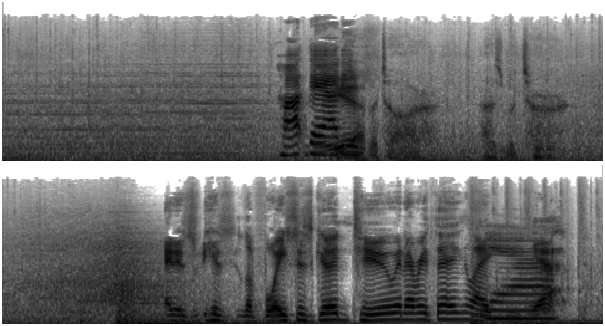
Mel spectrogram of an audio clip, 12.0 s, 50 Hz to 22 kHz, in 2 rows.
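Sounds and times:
quiet soundtrack music: 0.0s - 5.9s, 7.6s - 12.0s.

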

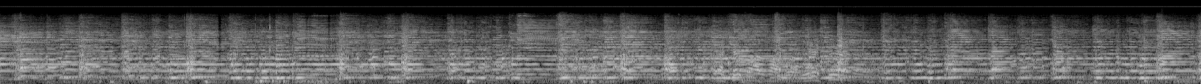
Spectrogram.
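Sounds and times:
plucked lutes playing rapidly: 0.0s - 12.0s.

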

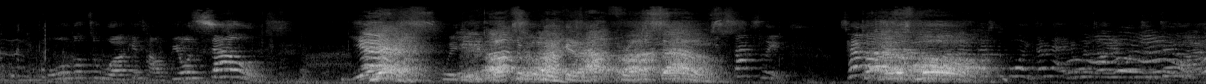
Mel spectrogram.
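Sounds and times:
crowd shouting in unison: 3.6s - 7.3s, 8.6s - 10.0s.

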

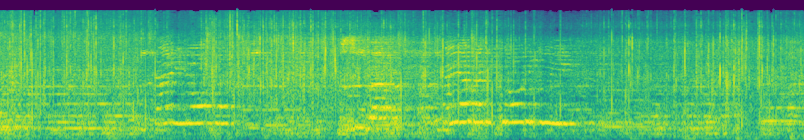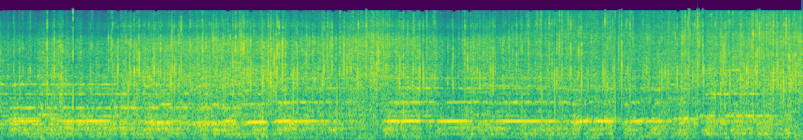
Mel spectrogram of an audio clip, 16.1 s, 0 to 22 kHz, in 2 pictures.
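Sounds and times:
heavy rain hiss: 0.0s - 16.0s.

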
